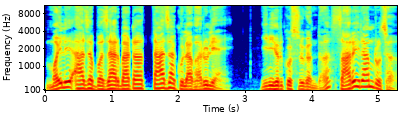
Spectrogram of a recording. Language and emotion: Nepali, happy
